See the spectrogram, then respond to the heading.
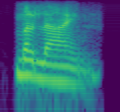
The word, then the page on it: malign: Indian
